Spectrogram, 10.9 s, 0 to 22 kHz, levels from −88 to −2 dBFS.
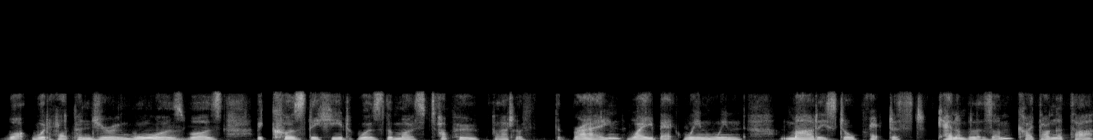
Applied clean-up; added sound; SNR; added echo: neural mask model DeepFilterNet 3.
